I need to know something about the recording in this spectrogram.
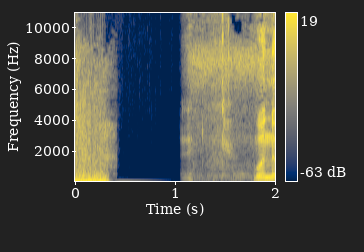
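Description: A loud, bass-heavy burst of noise from an edited-in transition sound effect, cutting off sharply about a third of a second in, followed by a short silence before speech starts near the end.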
